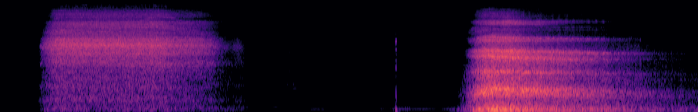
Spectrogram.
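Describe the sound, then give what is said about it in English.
A deep breath is drawn in through the nose as a steady, airy hiss lasting nearly two seconds. After a pause with a tiny click comes a louder, fuller exhale out through the mouth that slowly fades away. “Take one deep breath with me.”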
